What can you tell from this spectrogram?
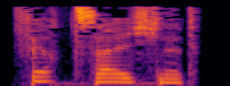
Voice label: "verzeichnet", German; adjectives

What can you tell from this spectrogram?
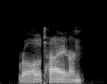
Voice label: "wrought-iron", english; adjectives

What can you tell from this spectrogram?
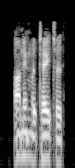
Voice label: "unimitated", english; adjectives

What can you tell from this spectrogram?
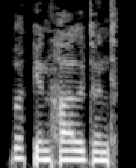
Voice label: "beinhaltend", German; adjectives

